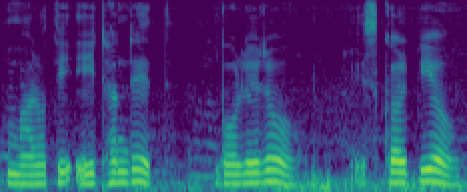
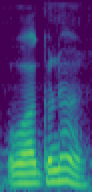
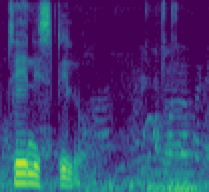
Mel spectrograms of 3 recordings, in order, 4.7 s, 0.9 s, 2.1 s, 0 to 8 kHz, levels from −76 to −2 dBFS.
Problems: background sounds at intervals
